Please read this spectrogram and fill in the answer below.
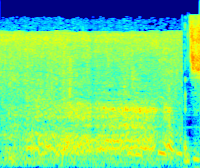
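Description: Grainy, low-quality recording of air rushing and whistling through a man's cut windpipe, a hoarse hiss with a strained, groaning voice under it, cutting off abruptly near the end.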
